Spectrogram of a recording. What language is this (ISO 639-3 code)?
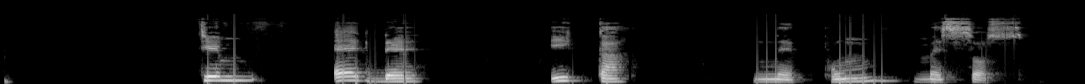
mgg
